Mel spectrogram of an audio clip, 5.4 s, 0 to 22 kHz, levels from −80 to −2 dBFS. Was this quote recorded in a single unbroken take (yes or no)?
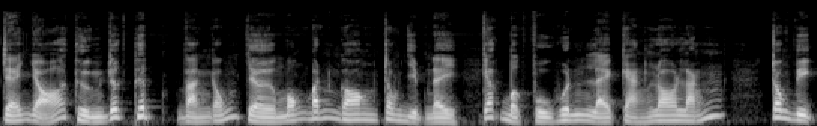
no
